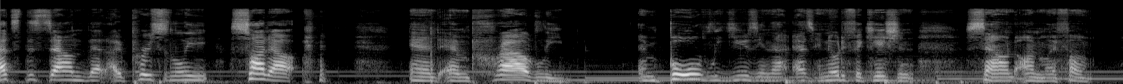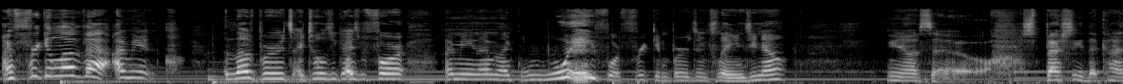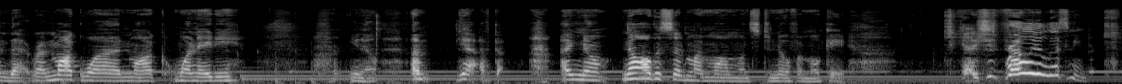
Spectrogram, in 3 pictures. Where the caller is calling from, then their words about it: Southern California, United States; Did I tell you I'm calling from California? Southern California.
